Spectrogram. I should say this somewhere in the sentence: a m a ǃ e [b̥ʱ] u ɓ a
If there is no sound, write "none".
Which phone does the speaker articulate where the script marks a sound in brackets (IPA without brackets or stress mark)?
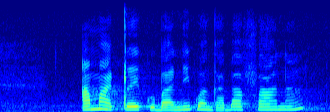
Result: ɡ̥ʱ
